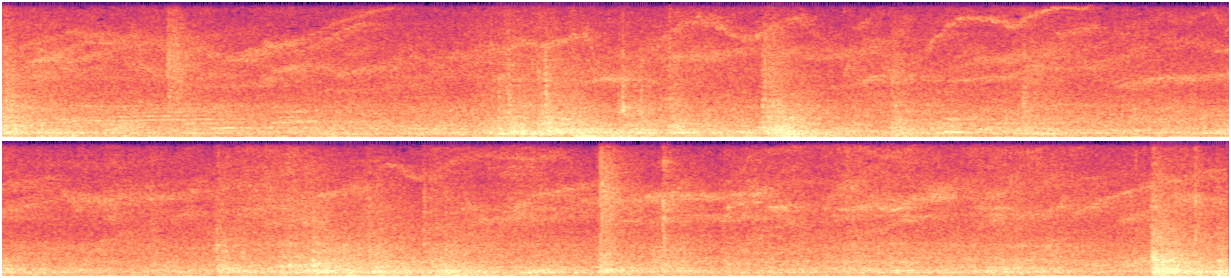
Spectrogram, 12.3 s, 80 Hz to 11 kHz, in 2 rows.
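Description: Several electric 1:10 RC street-racing cars lapping a hall track together, their motors whining up and down in pitch as they accelerate and brake, over a steady wash of tyre noise. A few sharp knocks come through, a couple about a third of the way in and one near the end.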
